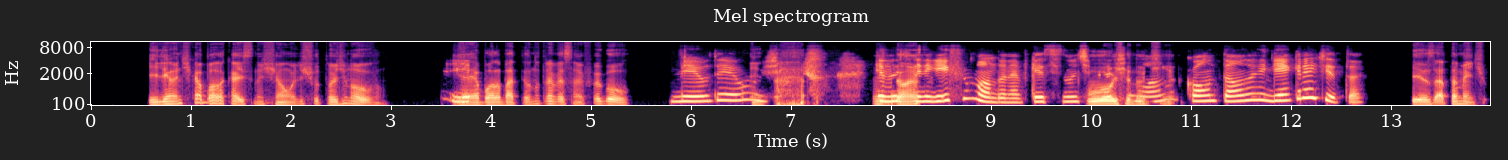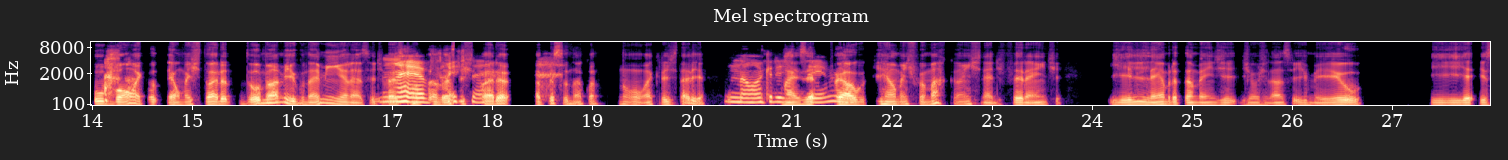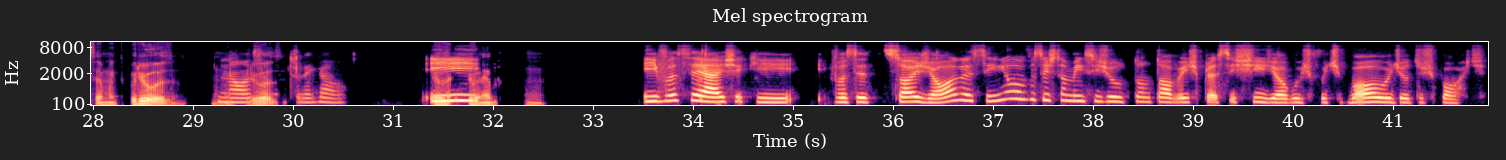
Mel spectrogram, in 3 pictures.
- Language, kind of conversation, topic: Portuguese, podcast, Como o futebol ou outro esporte une a sua comunidade?
- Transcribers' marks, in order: chuckle; laugh; chuckle; unintelligible speech; tapping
